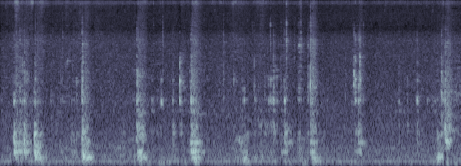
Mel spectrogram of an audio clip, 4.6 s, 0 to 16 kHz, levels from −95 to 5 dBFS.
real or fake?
real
